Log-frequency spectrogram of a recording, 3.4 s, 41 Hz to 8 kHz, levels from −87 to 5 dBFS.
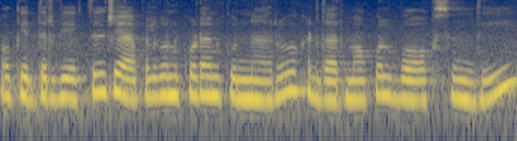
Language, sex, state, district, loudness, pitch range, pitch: Telugu, female, Andhra Pradesh, Srikakulam, -13 LUFS, 200-230 Hz, 220 Hz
